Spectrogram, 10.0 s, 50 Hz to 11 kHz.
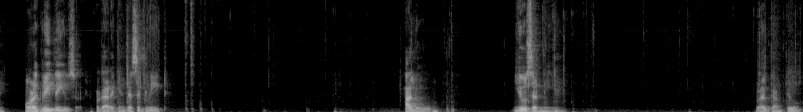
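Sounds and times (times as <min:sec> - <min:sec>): keyboard typing clicks: 0:01.4 - 0:10.0.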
